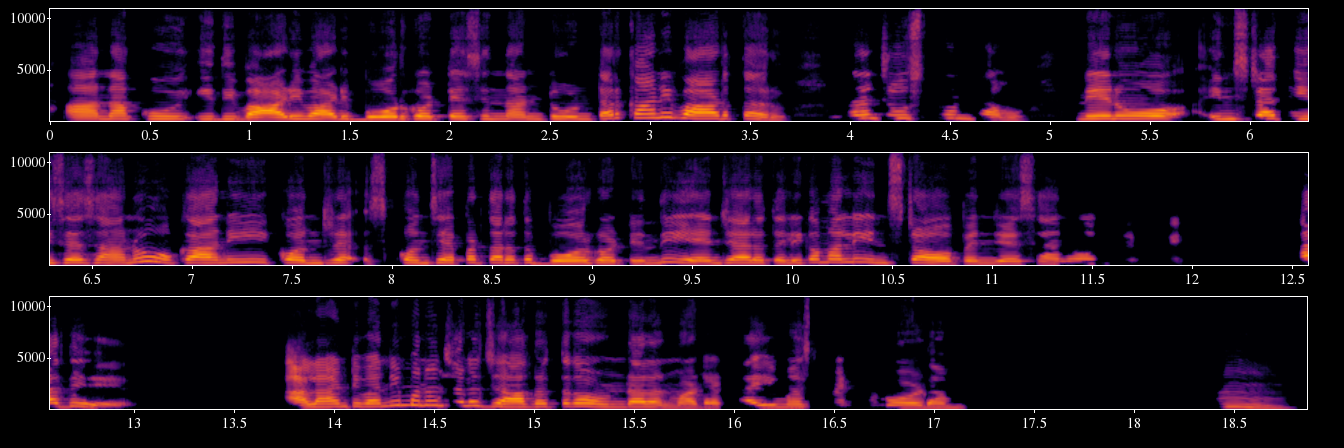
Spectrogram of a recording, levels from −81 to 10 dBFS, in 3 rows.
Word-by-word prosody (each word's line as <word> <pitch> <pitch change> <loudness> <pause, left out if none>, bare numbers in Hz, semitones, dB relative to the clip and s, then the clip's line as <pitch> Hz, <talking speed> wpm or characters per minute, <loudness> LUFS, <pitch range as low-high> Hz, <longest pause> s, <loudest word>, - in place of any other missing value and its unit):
ఆ - - +5
నాకు 260 +1 -2 0.3
ఇది 255 0 -6
వాడి 230 +3 +7
వాడి 255 0 +5
బోర్ 250 +1 +5
కొట్టేసిందంటూ 260 -1 -1
ఉంటారు. 295 +8 -2
కానీ 395 +3 +1
వాడుతారు. 300 -4 +4 0.3
మనం 330 +1 -2
చూస్తూ 330 +2 -8
ఉంటాము. 230 -9 -6 0.3
నేను 280 +1 +4 0.4
ఇన్‌స్టా 270 +4 +2
తీసేసాను. 280 +5 0 0.2
కానీ 285 +2 +3 0.2
కొంసే 270 0 +1 0.3
కొంసేసేపటి 285 +2 -1
తర్వాత 290 0 0
బోర్ 255 +1 +4
కొట్టింది. 255 +5 -4
ఏం 255 - -2
జేయాలో 275 -1 +3
తెలియక 270 +4 -2
మళ్ళీ 335 +1 -3
ఇన్‌స్టా 280 +1 0
ఓపెన్ 240 -1 -6
చేశాను, 225 -1 -6
అని 215 - -43
చెప్పి. 275 - -28 0.7
అదే. 330 +6 -4 1.1
అలాంటివన్నీ 305 +8 0
మనం 435 -1 -4
చాలా 395 +1 -3
జాగ్రత్తగా 295 +4 +3
ఉండాలన్నమాట. 255 -6 0 0.2
టైమర్స్ 245 +2 -4
పెట్టుకోవడం. 215 -2 -5 1.4
హ్మ్. 250 -10 -9
270 Hz, 125 wpm, -20 LUFS, 250-300 Hz, 1.4 s, వాడి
